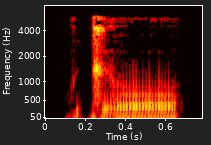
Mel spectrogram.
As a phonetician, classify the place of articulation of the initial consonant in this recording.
velar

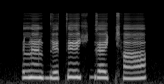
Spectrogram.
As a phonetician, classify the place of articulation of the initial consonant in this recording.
alveolar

